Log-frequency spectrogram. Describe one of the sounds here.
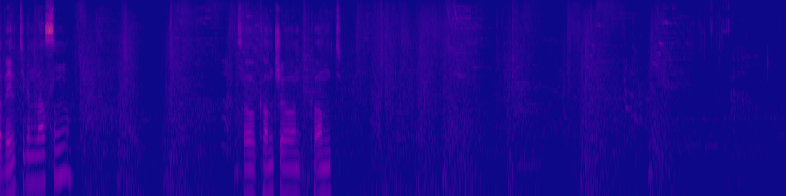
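Game weapons clash and spells crackle in a fight.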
